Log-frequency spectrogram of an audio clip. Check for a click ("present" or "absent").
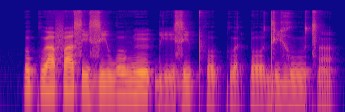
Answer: absent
